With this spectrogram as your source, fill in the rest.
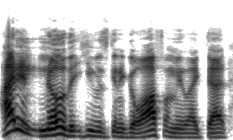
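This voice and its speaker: A man's voice: medium pitch, big pitch swings, fast, fairly bright tone, no echo. A man casually telling a long gaming story, rambling with frequent restarts and chuckles. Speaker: gaming channel host. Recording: dull lo-fi dry home mic.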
